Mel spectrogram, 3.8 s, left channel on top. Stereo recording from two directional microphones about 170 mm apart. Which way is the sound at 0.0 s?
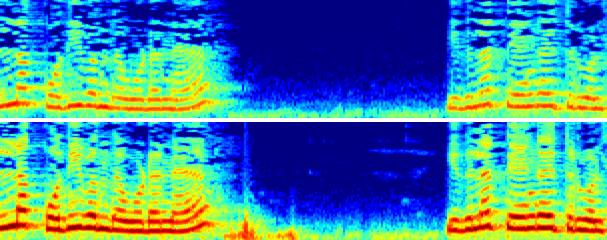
40° right (ahead or behind).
